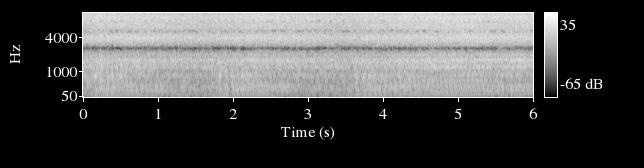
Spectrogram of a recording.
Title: 1987 Buick T-Type Rough Idle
